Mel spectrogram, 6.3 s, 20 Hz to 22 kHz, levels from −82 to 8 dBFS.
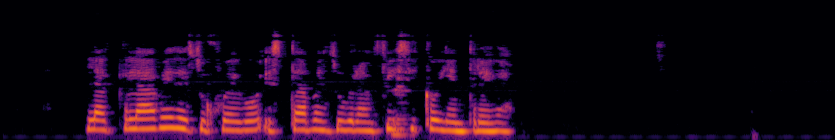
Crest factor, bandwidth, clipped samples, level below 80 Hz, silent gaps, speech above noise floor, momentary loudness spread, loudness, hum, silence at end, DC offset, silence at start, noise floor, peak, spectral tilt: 16 dB; 9.4 kHz; under 0.1%; -68 dBFS; none; 52 dB; 5 LU; -23 LUFS; none; 2.4 s; under 0.1%; 0.65 s; -74 dBFS; -10 dBFS; -4.5 dB/octave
